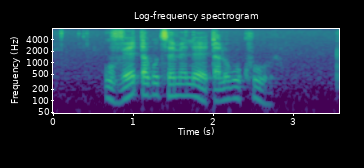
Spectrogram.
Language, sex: Swati, male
